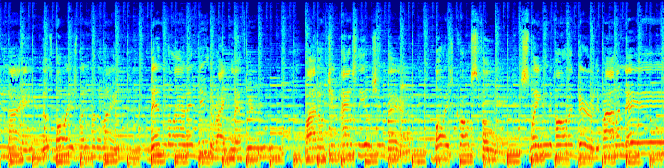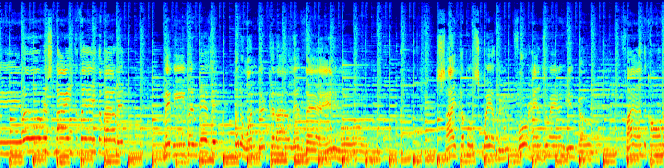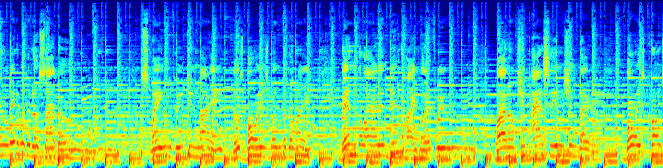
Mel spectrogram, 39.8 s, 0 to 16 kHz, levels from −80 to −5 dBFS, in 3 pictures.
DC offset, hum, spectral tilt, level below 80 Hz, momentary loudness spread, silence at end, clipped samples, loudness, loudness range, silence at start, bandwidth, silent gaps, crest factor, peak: under 0.1%; none; -5.5 dB/octave; -34 dBFS; 5 LU; 0 s; under 0.1%; -19 LUFS; 3 LU; 0 s; 16 kHz; none; 18 dB; 0 dBFS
